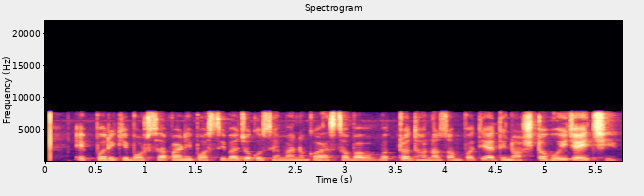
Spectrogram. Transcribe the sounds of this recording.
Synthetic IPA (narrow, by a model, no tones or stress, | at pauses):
epɔɾikibɔɽsapaɽ̃ipɔsibad͡ʒɔkusemanɔŋkɔasɔbʱabɔpɔt̪ɾɔd̪ʱɔnɔsɔmpɔt̪iad̪inɔʃʈɔɦojd͡ʒajt͡ʃʰi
